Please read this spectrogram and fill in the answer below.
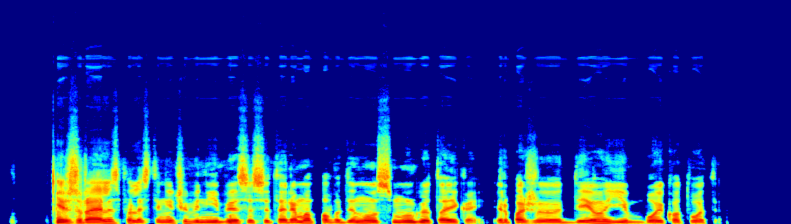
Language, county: Lithuanian, Marijampolė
